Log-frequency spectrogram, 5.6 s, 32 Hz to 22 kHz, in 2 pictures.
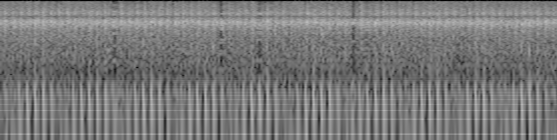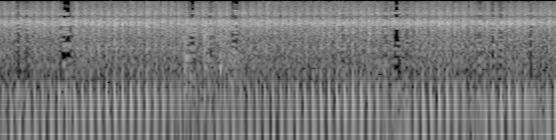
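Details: Rebuilt single-cylinder engine honed lightly with new 0.030-in oversize rings, driving a hydrostatic unit via a driveshaft off the flywheel, running under load: hollow, regular knock on every firing stroke; piston slap, as the owner expected.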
